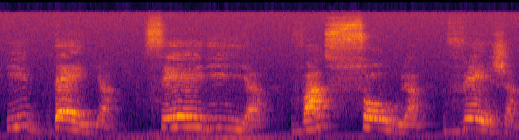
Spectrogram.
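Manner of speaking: "Ideia, seria, vassoura, veja" word by word, strong syllables drawn out; exaggerated syllable stress. Shown as a demonstration. Teacher helping pupils hear stress, "Ideia, seria, vassoura, veja" with exaggerated strong syllables. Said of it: "falo uma sílaba mais forte".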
